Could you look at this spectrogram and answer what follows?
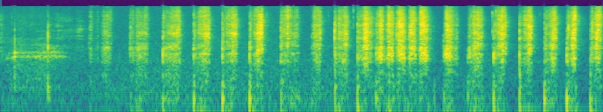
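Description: Paintbrush scrubbed back and forth on a paper towel in quick scratchy strokes, several a second, working the silver paint off the bristles.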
